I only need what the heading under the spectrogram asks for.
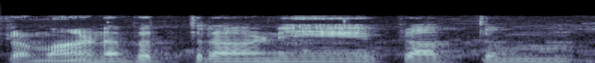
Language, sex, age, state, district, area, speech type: Sanskrit, male, 18-30, Karnataka, Uttara Kannada, urban, spontaneous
